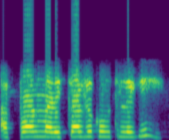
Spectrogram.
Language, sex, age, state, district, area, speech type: Odia, female, 30-45, Odisha, Sambalpur, rural, conversation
